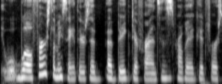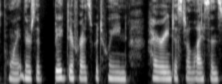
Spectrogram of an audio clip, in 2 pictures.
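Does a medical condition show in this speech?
No.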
